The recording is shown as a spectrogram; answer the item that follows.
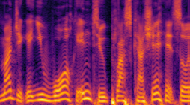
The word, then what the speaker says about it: Cachet: I did hear somebody call Place Cachet Place Catchy. Place Catchy.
